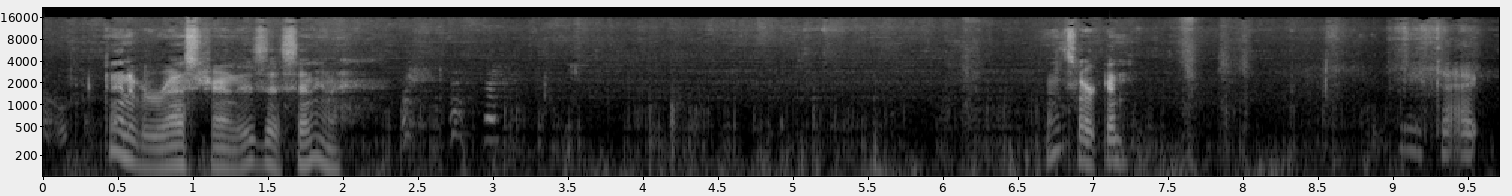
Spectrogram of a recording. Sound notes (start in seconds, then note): 2.4 laughing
